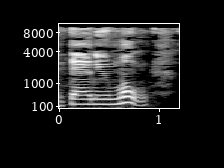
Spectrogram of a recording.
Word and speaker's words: denouement: denouement，denouement，他念 d e n o u e，denou，d e n o u e，denouement，因为 m e n t，m e n t，denouement，它这个 t 是不发音的，所以 denouement，它就是指一般小说戏剧的收场，或是任何复杂情况的一种解套或解决方法。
